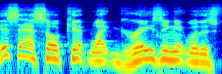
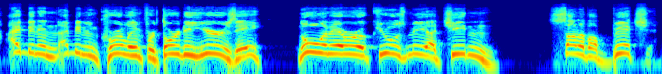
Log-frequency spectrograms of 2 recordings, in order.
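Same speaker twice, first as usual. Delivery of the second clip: put-on higher-pitched indignant Canadian accent; 6 semitones higher than usual. Canadian curler ranting post game, mock indignant Canadian accent. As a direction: imitate an offended Canadian veteran ranting. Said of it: "He's like".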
